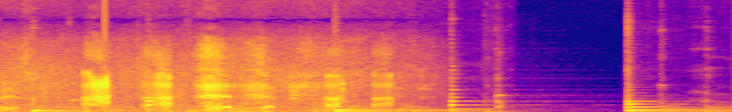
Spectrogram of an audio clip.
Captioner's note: laughs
